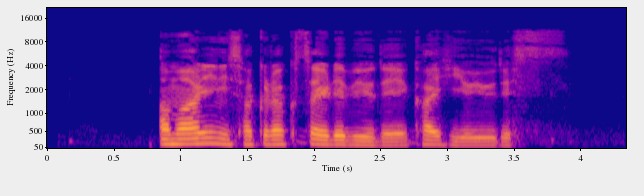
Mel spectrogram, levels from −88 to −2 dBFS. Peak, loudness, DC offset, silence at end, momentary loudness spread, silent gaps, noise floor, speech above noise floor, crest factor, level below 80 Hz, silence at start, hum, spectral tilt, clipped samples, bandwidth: -10 dBFS; -28 LUFS; under 0.1%; 0.55 s; 12 LU; none; -76 dBFS; 48 dB; 20 dB; -68 dBFS; 0.85 s; none; -5.5 dB/octave; under 0.1%; 11.5 kHz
